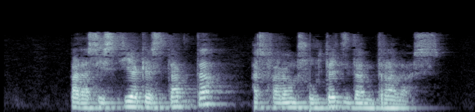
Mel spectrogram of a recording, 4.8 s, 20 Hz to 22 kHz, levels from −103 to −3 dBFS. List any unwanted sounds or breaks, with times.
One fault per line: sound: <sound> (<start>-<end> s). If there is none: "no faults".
no faults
